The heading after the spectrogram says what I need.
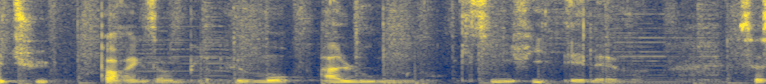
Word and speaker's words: alumno: N, par exemple sur le mot alumno, ce qui va se passer, c'est que c'est l'avant-dernière syllabe qui est tonique.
